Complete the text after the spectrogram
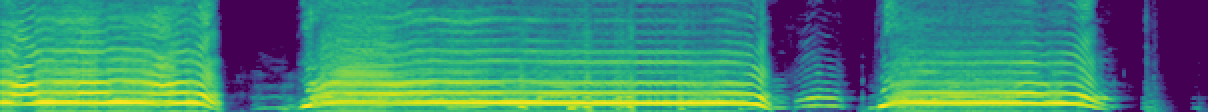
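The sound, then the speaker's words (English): A voice imitates a screaming mandrake from the Harry Potter world of Hogwarts with three loud, shrill, wavering shrieks, separated by short breathy gaps, the middle scream the longest. “It's a screaming mandrake.”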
